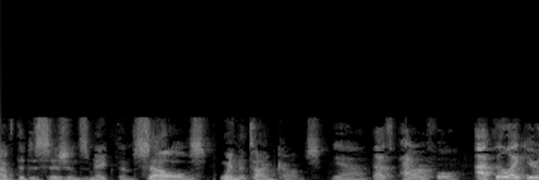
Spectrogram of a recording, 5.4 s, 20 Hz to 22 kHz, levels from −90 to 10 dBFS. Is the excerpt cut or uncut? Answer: cut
